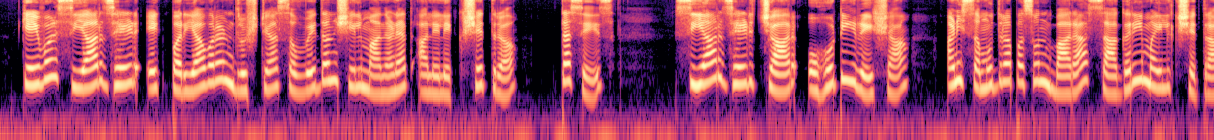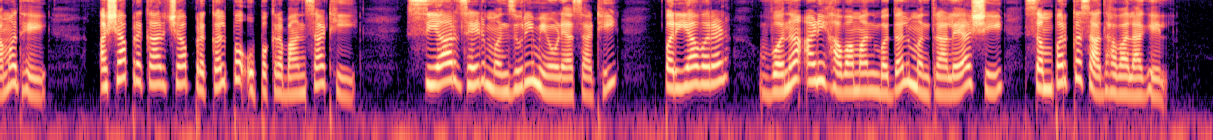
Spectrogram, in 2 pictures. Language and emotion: Marathi, neutral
